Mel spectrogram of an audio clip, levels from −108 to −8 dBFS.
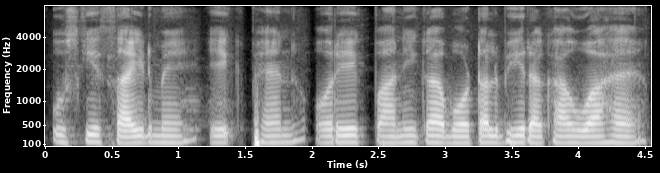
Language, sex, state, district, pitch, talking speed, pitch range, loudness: Hindi, male, Jharkhand, Deoghar, 135 Hz, 185 wpm, 130-140 Hz, -20 LUFS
